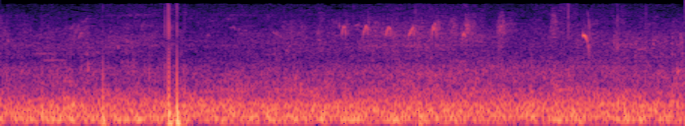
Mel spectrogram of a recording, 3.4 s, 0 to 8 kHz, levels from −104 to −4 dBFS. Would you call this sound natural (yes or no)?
yes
